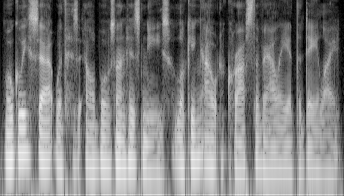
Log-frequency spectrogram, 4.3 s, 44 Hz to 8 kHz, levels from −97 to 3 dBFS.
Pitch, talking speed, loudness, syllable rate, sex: 95 Hz, 225 wpm, -17 LUFS, 5.4 syllables/s, male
